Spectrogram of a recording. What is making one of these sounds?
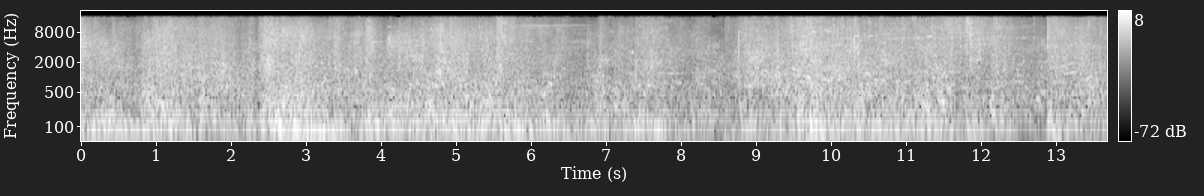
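Magic spells blast and crackle in a fast game battle.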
